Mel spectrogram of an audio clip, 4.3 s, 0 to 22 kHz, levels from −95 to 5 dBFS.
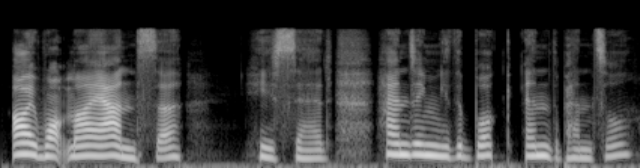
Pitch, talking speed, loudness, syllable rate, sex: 195 Hz, 185 wpm, -20 LUFS, 5.1 syllables/s, female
